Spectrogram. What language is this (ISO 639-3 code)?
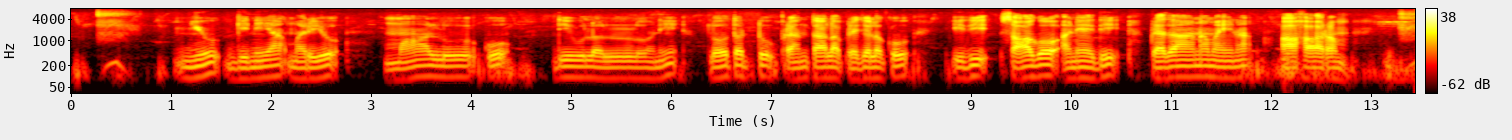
tel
